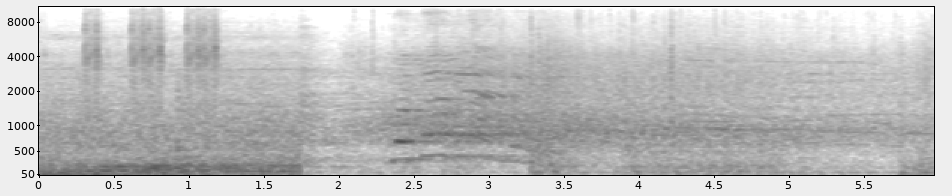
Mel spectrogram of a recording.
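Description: Fireworks crackle and pop overhead.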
